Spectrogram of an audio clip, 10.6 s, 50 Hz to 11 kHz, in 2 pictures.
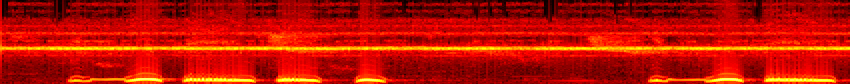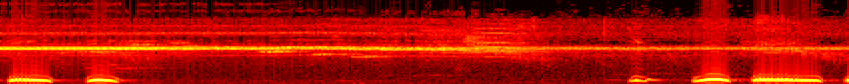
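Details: Spotted dove, described as fully wild, recorded live in 2021 as a decoy-calling bird. It gives three phrases of a rising coo followed by several hoarse, arched coos. A faint steady high electronic whine runs throughout.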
